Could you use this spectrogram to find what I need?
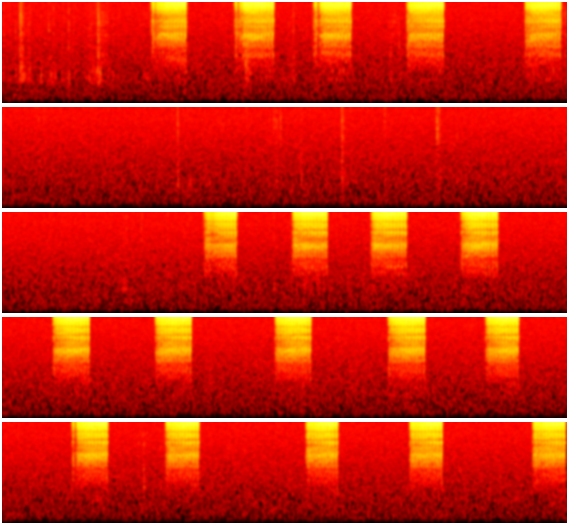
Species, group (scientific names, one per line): Rhacocleis buchichii
Orthoptera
